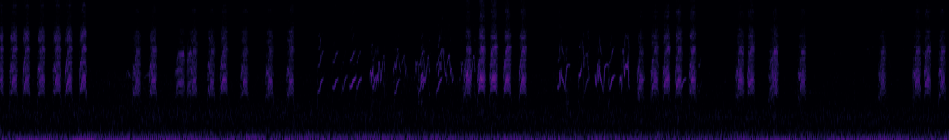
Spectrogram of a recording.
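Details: Sooty-headed bulbul recorded at the nest: volleys of rasping broadband pulses, rapid and irregular, with clusters of quick slurred chirps in the middle stretch. Steady low rumble throughout.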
